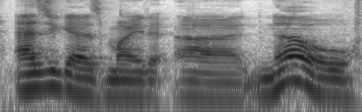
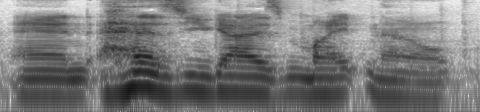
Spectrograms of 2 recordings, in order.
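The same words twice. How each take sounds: First: Said in the usual way. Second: Slow, voice giving out mid-line; words catching as the voice fails; voice cracking. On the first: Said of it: "I kinda lost my voice there". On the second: Real, not acted. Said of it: "I kinda lost my voice there for a moment".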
